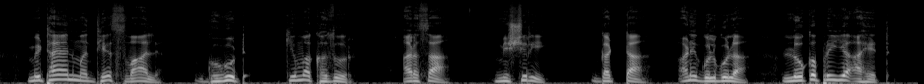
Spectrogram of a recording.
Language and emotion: Marathi, neutral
